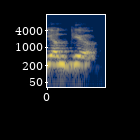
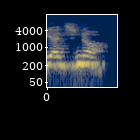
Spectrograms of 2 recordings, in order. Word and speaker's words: yajna: now interestingly the way the word yagna is pronounced very differently in different places of bhad some people would say call it yagya some would say yajna somebody would say yagna right what is right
